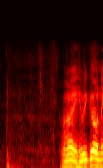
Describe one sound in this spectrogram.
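Trading cards riffle as they are shuffled by hand.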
